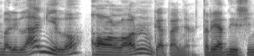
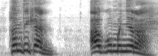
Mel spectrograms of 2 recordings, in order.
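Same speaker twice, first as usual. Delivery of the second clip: higher, pleading cry to stop; desperate surrender; 11 semitones higher, faster than usual. Acted. Father begging the enemy to stop, high and pleading. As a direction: give up to save your son.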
